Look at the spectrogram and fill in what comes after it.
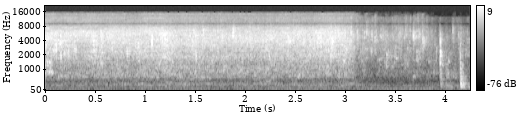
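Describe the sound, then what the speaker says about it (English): Running water rinsing a mutton snapper, a steady close rush of the stream over the fish that thins out near the end with a few splashy knocks. "First thing I like to do is give it a good rinse."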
